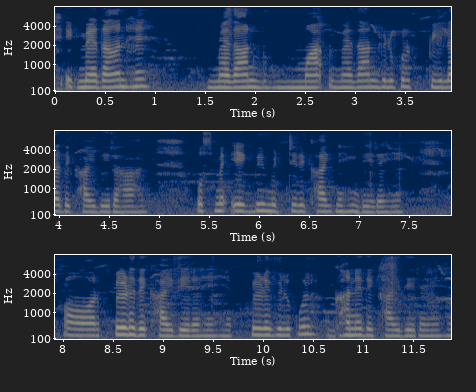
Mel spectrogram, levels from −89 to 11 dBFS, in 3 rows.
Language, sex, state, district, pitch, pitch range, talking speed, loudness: Marathi, female, Maharashtra, Sindhudurg, 215 Hz, 205-225 Hz, 170 wpm, -36 LUFS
